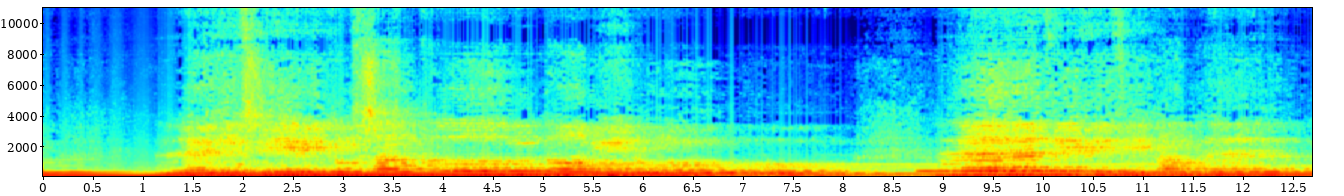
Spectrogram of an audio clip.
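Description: Gregorian-style chant: slow, sustained sung lines over a held low drone, with more voices joining about a second in and a short dip in level about eight and a half seconds in.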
